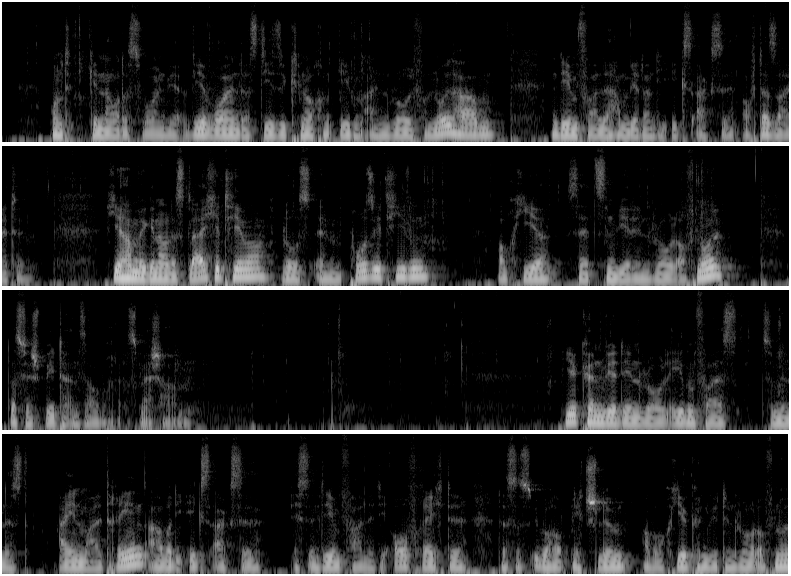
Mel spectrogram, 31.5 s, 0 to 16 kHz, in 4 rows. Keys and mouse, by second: 0.4 click, 2.1 click, 3.1 click, 4.5-6.1 middle drag, 6.8 middle click, 7.6 middle click, 8.5 click, 9.6 click, 10.8 click, 11.7 click, 13.3 click, 14.2 click, 15.4-16.8 middle drag, 17.0 KP_3, 17.4 KP_1, 18.5 shift+middle click, 19.7 shift+middle click, 20.6 shift+middle click, 21.7 click, 30.4 click.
